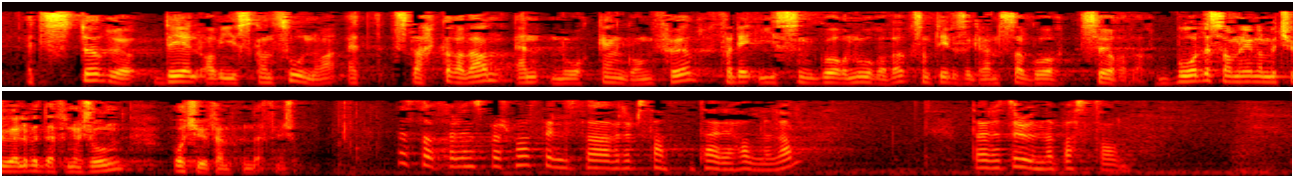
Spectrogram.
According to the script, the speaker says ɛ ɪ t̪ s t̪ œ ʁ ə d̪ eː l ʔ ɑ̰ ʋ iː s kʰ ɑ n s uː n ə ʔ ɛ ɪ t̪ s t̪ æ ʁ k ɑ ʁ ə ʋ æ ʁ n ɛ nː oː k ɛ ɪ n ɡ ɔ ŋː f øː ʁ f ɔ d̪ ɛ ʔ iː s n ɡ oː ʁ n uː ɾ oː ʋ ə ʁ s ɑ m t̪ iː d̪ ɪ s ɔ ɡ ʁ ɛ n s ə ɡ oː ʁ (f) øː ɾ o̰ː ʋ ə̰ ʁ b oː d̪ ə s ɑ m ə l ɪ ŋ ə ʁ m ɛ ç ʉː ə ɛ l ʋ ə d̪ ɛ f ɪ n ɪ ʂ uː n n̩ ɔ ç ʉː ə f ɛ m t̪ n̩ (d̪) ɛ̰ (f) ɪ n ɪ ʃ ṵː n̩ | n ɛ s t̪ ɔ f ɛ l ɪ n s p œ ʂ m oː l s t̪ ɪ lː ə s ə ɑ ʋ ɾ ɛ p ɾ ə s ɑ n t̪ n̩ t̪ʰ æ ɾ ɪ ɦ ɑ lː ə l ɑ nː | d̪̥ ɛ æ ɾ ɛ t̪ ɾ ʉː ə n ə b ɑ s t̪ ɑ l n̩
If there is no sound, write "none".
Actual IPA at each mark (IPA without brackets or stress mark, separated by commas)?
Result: s, d̪, f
